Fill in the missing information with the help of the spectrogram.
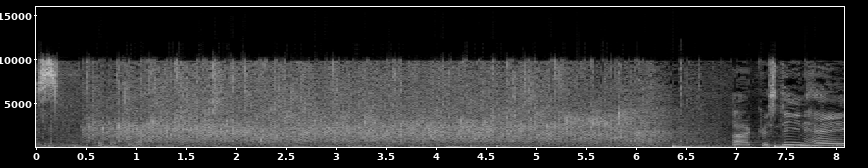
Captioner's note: applause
